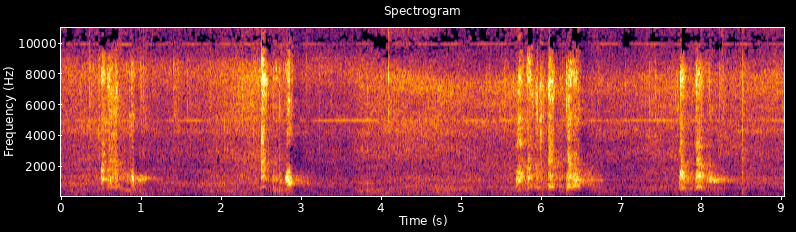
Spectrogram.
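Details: French Bulldog barking at a vacuum cleaner during the household's every-morning routine, with strained, squeezed-out barks. The barks come in short clusters of two or three, separated by pauses, over the steady hum of the vacuum.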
